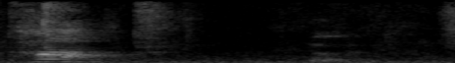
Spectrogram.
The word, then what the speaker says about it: talked: yes, talked. Talked. It's easy, but it sounds like a T sound at the end of talked.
